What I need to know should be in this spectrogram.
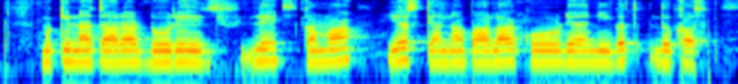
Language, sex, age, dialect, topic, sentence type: Marathi, male, 31-35, Northern Konkan, agriculture, statement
